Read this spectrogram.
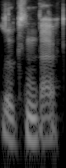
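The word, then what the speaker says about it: Luckenbach: Luckenbeck, Texas. Did I say that right? – Luckenbeck. Yeah.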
